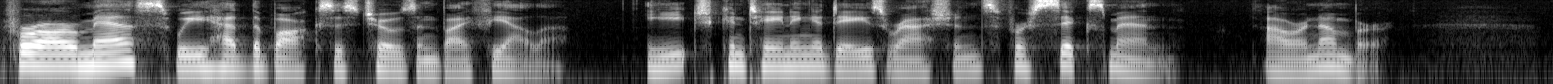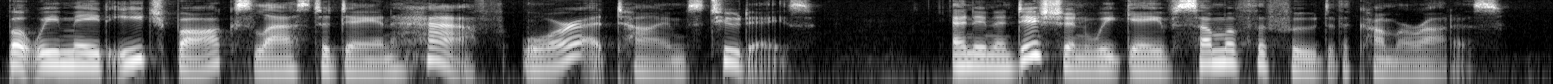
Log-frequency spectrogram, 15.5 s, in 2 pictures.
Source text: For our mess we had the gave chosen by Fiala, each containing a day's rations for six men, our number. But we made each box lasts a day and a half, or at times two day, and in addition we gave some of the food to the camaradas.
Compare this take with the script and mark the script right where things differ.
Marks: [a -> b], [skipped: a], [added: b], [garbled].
For our mess we had the [gave -> boxes] chosen by Fiala, each containing a day's rations for six men, our number. But we made each box [lasts -> last] a day and a half, or at times two [day, -> days] and in addition we gave some of the food to the camaradas.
